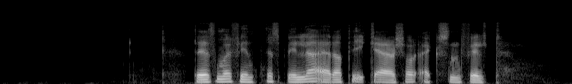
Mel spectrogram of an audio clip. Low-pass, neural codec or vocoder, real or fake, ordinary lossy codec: 7.2 kHz; codec, 44.1 kHz, 2.6 kbps, DAC; fake; none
